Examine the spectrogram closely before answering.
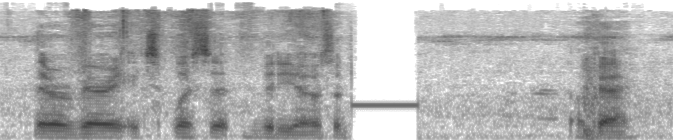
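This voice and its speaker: With an American accent, a man talks at a moderate pace against noticeable background noise. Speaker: police officer. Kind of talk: police interview. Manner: stutter; halting.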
